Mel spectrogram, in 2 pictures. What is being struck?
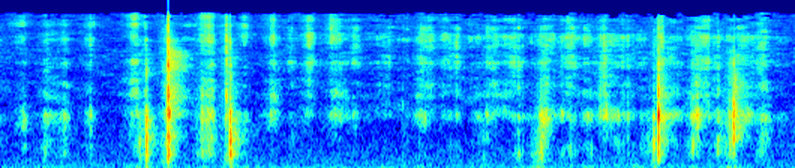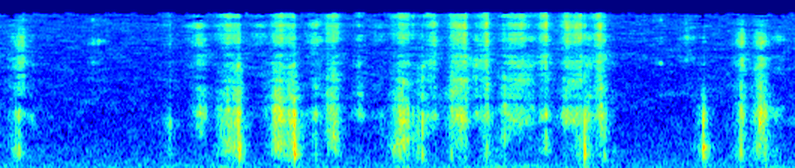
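Pressed powder eyeshadow in plastic pans.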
